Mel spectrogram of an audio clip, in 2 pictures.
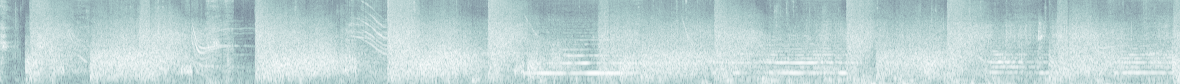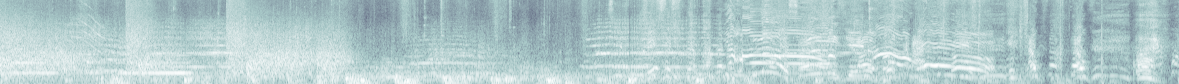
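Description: A series of loud, sharp rifle shots cracks out at irregular intervals, fired to drive off a herd of elephants, layered over sustained tonal, trumpet-like calls and a rumbling background that grows busier toward the end.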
